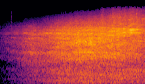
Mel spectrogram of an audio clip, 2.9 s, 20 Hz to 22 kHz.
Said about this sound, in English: This is Israel's main airport near Tel Aviv, and an Air Canada jet has just landed with 18 sheep in cargo.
